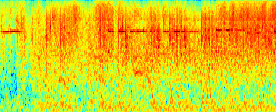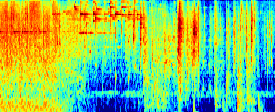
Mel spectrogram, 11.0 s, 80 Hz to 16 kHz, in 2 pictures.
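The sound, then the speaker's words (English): Gunfire from a film shootout in which one man shoots seven men: a loud, dense barrage of crashing shots for about seven seconds, then quieter scattered clicks and clatter. “Smith unloads, having shot all 7 men.”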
